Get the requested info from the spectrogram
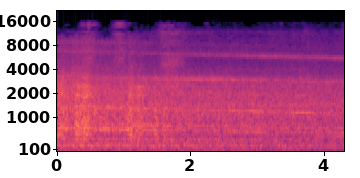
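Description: Onboard running sound of a Keio 1000 series train with Toyo GTO-VVVF inverter control: steady rail and running noise, with a thin high whine gliding slowly down in pitch.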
